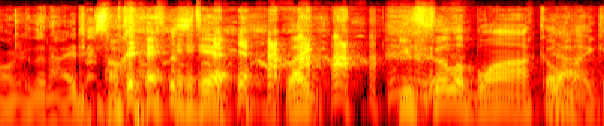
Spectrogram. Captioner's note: Matt laughing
